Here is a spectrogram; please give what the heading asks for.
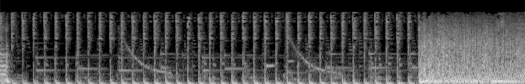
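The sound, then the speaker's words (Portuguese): A radio jingle for São Vicente opens with a fast, steady pounding beat and a couple of falling swoosh tones, then breaks into a loud, sustained explosion-like roar that fills the final second. “Você quer vinheta pra São Vicente? Tem vinheta. Tem, peraí.”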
